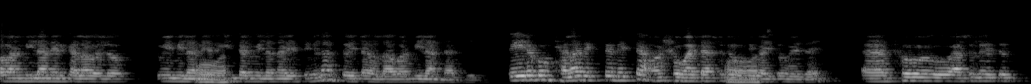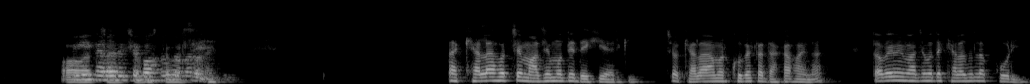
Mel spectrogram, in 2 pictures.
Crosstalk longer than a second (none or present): present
